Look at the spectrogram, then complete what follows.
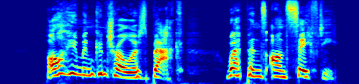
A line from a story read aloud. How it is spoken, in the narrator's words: the woman snapped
